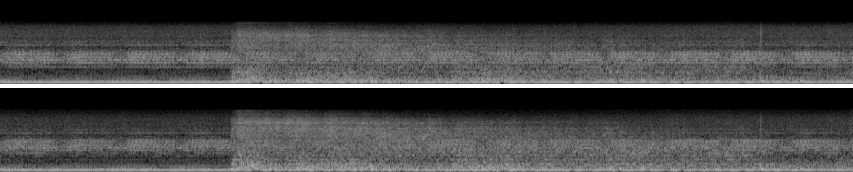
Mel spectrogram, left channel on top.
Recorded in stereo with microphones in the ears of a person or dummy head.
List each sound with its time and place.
0.0 s a fan: 15° left (ahead or behind), 1.0 m
2.3 s an explosion: centre (ahead or behind), 8.5 m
